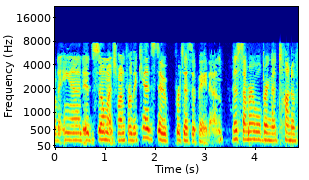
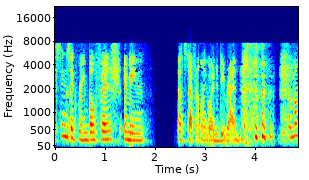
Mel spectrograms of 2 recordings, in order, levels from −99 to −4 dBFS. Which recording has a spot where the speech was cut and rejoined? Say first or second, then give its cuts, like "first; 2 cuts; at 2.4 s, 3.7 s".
first; 1 cut; at 3.5 s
